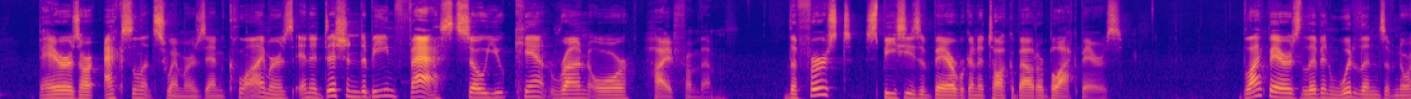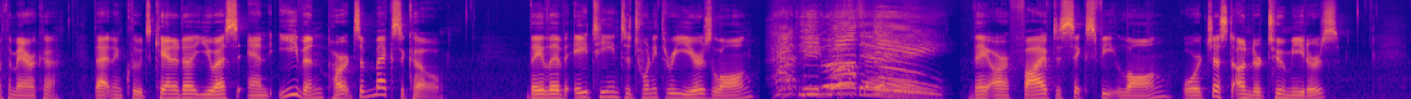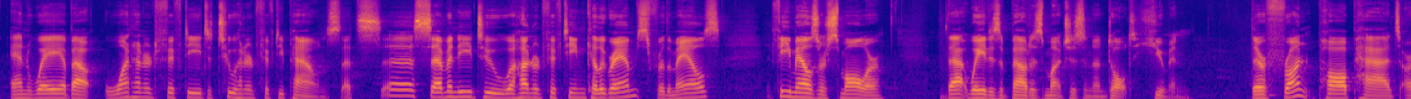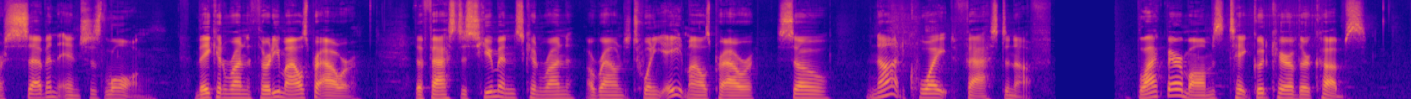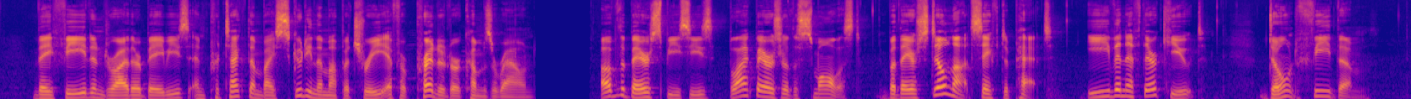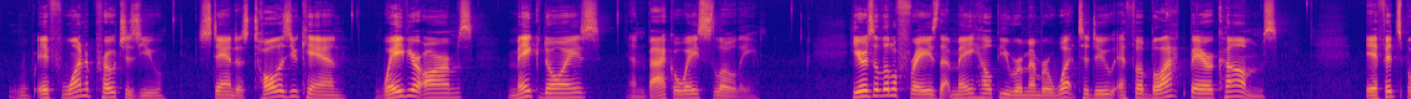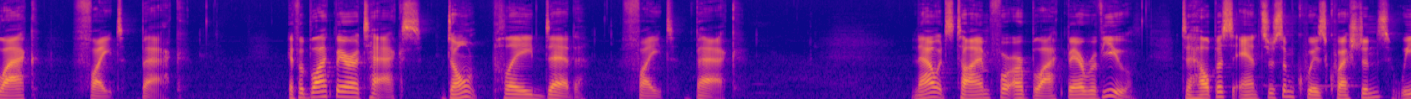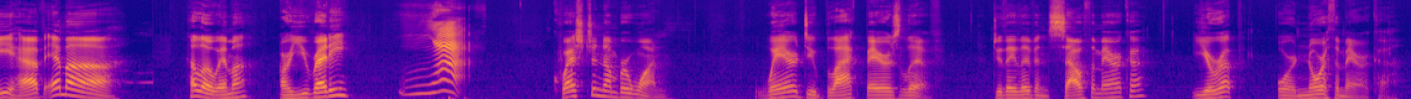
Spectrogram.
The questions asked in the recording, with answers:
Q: Where do black bears live? Do they live in South America, Europe, or North America?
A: North America is the answer.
